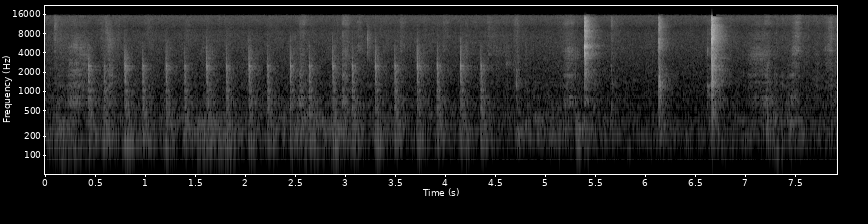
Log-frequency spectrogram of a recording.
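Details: 2013 Fox Float CTD rear air shock on 2013 Specialized Stumpjumper FSR: sharp, dry clicks with each stroke, a clunk caused by play in the piston bushing (blue or green ring); can be fixed by fitting a properly thick bushing.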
